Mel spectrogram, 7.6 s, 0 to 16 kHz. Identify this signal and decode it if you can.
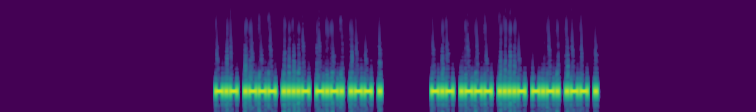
Morse code, heard as a keyed tone, about 49 wpm, 700 Hz. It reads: KJ4CWE KJ4CWE
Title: USA Call Signs - 6 Characters - Repeated 2x - 50wpm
